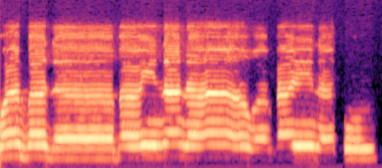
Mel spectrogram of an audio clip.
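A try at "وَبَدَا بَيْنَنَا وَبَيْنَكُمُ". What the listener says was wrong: Oke, di yang saya lingkarin sini, Mas, di sini jangan bayi ya, jangan dipisah, tapi langsung ke huruf linnya. Jadi, wabada bayinana, jadi bayinana, ke iya langsung, coba.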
